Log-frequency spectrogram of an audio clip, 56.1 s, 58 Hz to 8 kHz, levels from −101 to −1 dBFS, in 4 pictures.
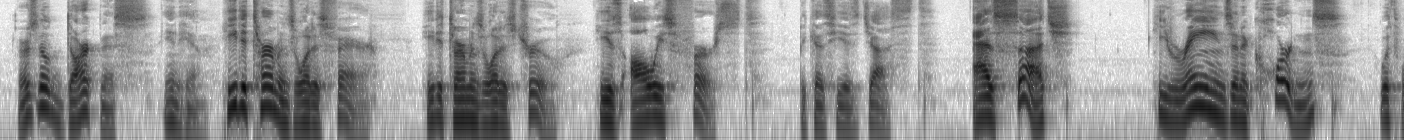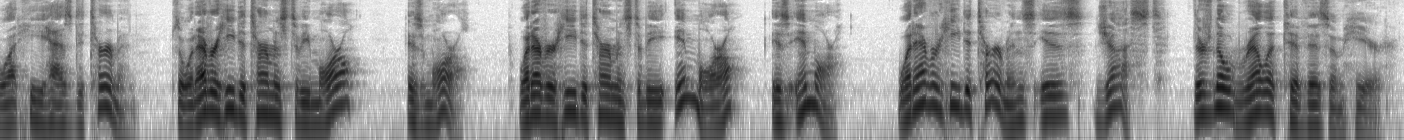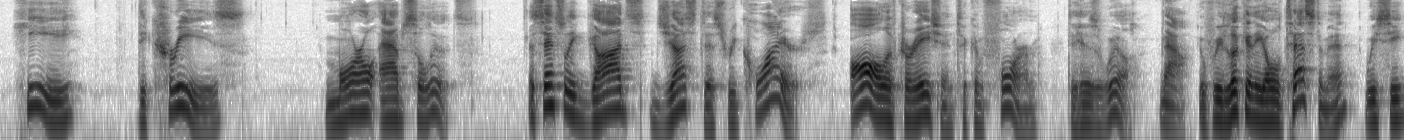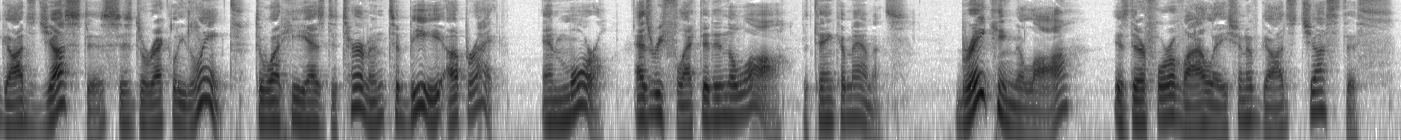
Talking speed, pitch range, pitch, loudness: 125 wpm, 110-150 Hz, 125 Hz, -19 LUFS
